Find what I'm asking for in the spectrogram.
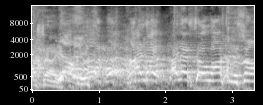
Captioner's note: cast laughing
